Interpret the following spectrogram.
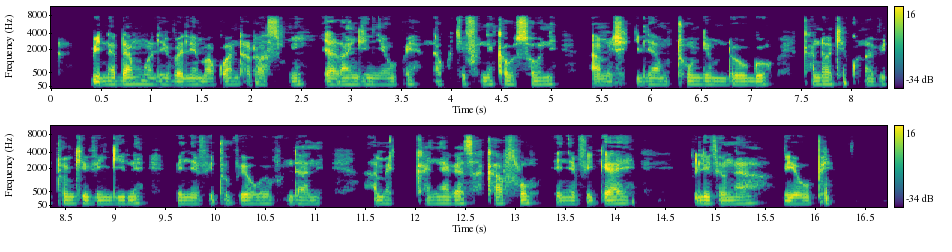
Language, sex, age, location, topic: Swahili, male, 18-24, Mombasa, health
